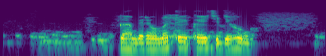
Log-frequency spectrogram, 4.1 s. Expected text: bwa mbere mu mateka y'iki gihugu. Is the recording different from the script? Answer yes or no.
no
